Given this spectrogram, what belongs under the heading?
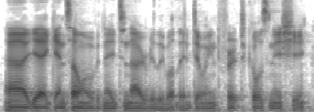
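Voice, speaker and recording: A man's voice: extremely low pitch, level tone, racing, gravelly, fairly bright tone. A man with an Australian accent, a podcast guest who talks laid-back, explaining with fillers. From Melbourne area, Australia. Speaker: podcast guest, battery salesperson. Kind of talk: casual chat.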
